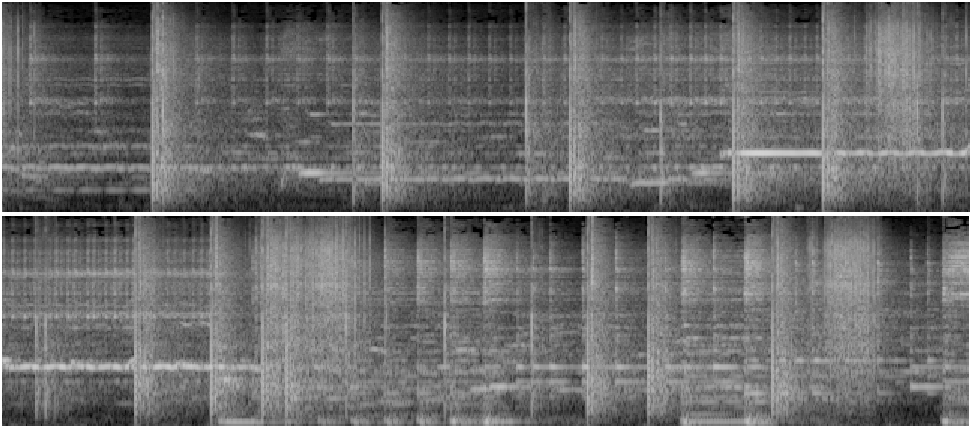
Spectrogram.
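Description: Firecrackers going off in irregular sharp bangs over stage music with long held tones; about eight seconds in, a backing track with a deep bass beat starts.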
